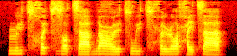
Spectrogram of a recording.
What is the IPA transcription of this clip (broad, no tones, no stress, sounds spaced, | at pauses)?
ɭ y t͡s χ ø t͡s z ɔ t͡s a b ə ʕ ø t͡s w y t͡s ħ ø ɭ ɔ ħ e t͡s a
